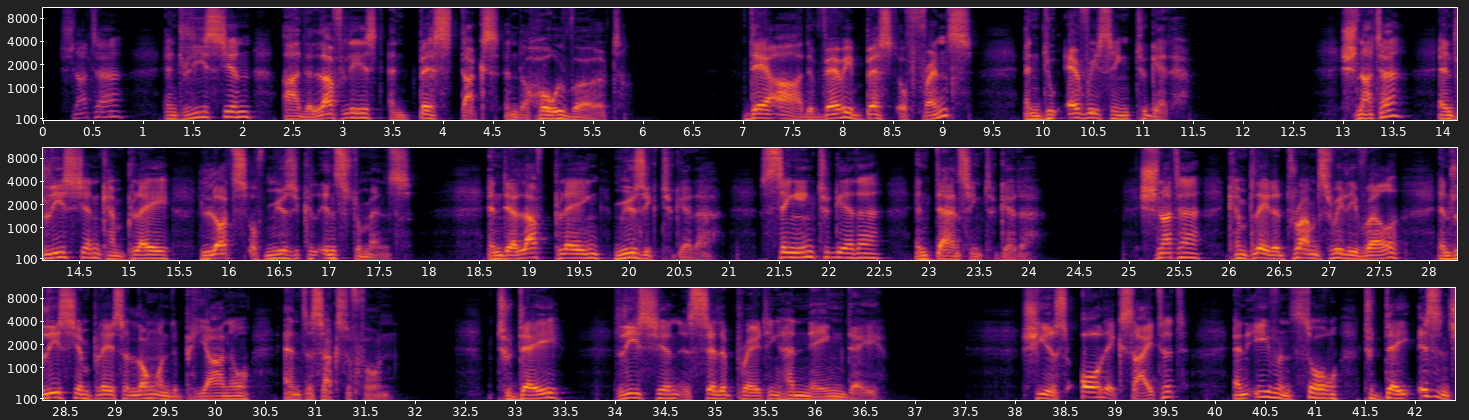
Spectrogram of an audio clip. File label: audiobook sample; schnatter and lieschen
